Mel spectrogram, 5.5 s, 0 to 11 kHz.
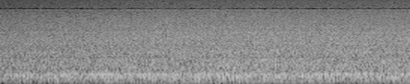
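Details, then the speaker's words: Corsair H100 liquid CPU cooler fans switched from low back to maximum; steady airy rush with even hiss and faint constant hum underneath, no rattles or ticking, a fair bit louder than low; fans at full speed. "fair bit of difference there. Back off again."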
